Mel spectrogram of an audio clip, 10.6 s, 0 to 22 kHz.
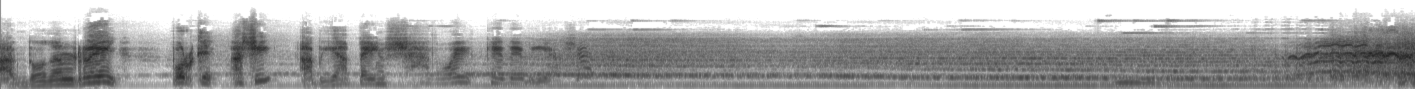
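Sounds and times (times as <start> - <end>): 
speech: 0.1 - 4.8
horse neighing after being hit during a fight: 9.7 - 10.6.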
